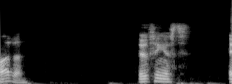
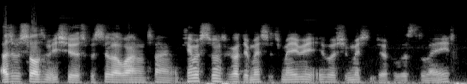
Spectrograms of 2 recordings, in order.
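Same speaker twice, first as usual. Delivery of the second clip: usual speaking voice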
